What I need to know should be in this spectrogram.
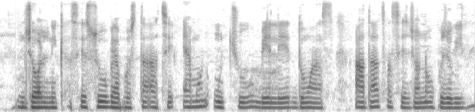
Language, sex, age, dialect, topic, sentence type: Bengali, male, 18-24, Standard Colloquial, agriculture, statement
